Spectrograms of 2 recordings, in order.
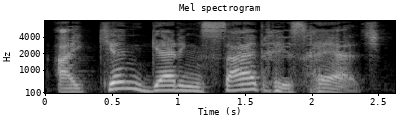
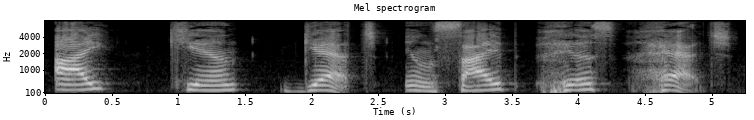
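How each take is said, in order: First: The sentence is spoken faster. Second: The sentence is spoken slowly. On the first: "Agora um pouco mais rápido" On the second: "Primeiro devagar"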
